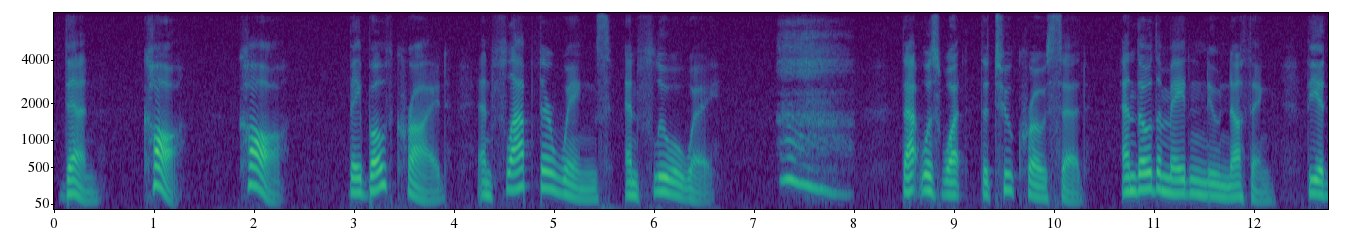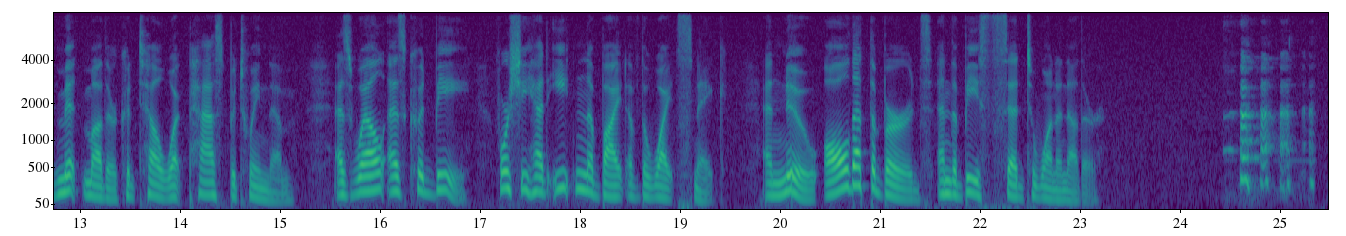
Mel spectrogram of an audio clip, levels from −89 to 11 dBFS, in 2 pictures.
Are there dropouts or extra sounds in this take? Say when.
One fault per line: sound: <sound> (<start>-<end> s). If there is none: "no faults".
sound: sigh (7.2-8.0 s)
sound: laugh (24.4-25.4 s)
